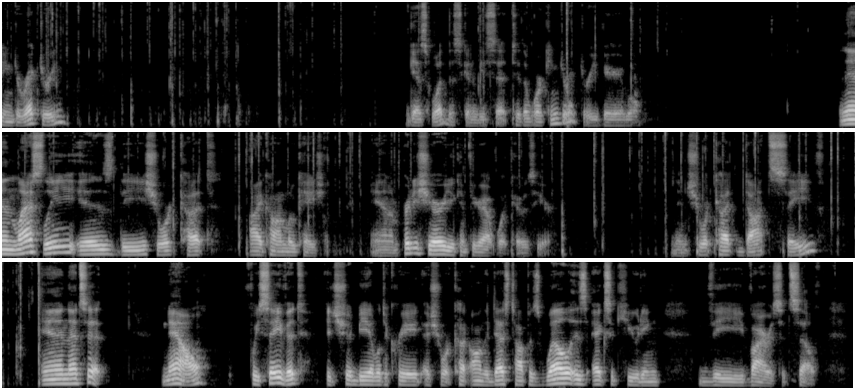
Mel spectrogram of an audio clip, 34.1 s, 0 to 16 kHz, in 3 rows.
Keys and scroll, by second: 0.0-3.8 typing, 4.8 typing, 5.9-7.4 typing, 11.4-22.7 typing.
